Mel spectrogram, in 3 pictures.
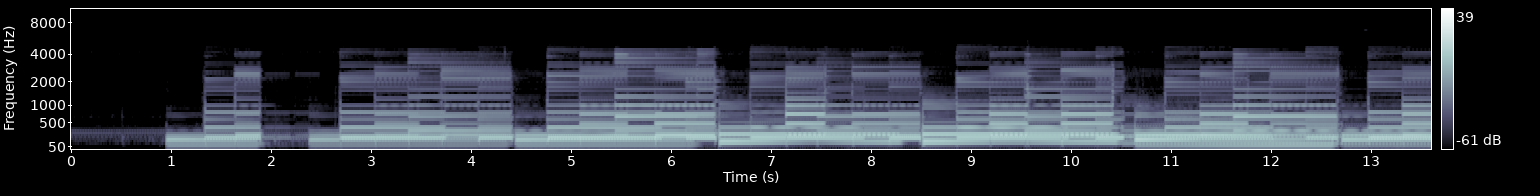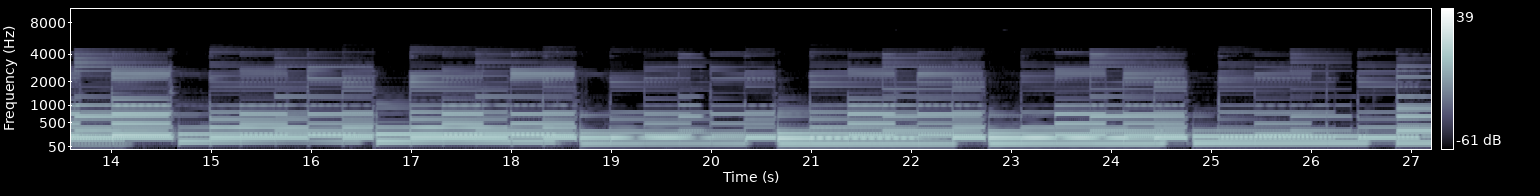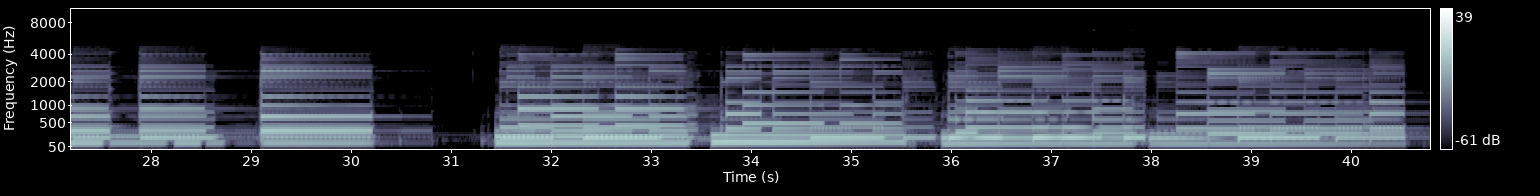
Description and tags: Original live home recording
chords, guitar, improvisation, rhythm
